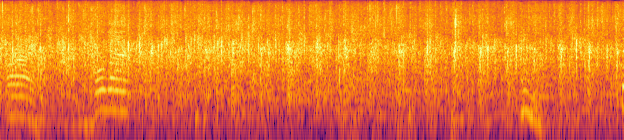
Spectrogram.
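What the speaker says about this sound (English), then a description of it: "Let's give her a round of applause." Audience applause at a City Club event for a U.S. Representative, a dense steady clapping from a sizable crowd lasting throughout, with a voice briefly heard over it at the start.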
